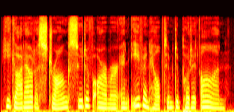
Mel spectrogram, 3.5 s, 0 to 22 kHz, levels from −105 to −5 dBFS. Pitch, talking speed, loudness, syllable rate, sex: 175 Hz, 275 wpm, -17 LUFS, 5.8 syllables/s, female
